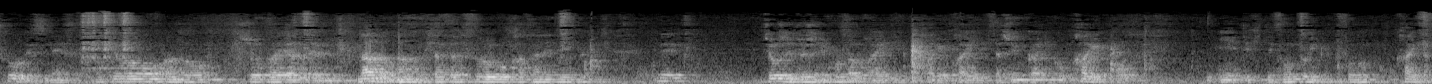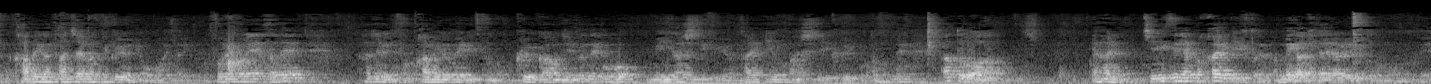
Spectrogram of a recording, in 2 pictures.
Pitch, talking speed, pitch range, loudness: 110 Hz, 375 characters per minute, 105-120 Hz, -17 LUFS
